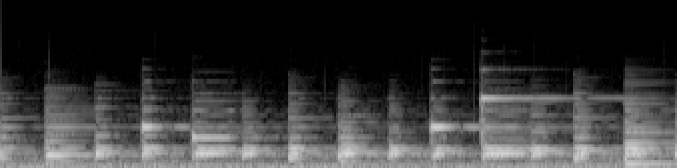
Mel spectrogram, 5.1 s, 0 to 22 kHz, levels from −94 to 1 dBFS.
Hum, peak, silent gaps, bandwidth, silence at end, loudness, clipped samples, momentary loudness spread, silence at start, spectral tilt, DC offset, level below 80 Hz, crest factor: none; -8 dBFS; none; 4.2 kHz; 0 s; -24 LUFS; under 0.1%; 5 LU; 0 s; -11 dB/octave; under 0.1%; -38 dBFS; 16 dB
